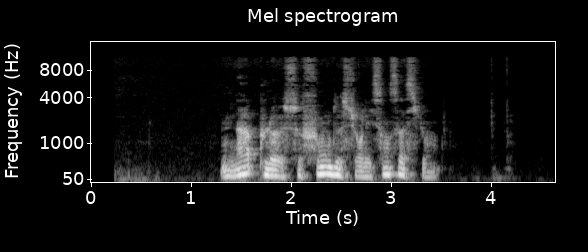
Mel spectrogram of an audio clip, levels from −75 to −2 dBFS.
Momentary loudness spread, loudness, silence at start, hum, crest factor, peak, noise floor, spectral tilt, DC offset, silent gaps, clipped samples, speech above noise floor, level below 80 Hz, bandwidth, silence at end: 10 LU; -17 LUFS; 1.3 s; none; 18 dB; 0 dBFS; -57 dBFS; -6 dB/octave; under 0.1%; none; under 0.1%; 41 dB; -44 dBFS; 11.5 kHz; 1.15 s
